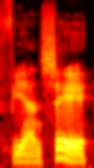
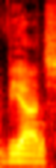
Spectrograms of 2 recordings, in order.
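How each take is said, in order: First: The word begins with an F sound. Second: The word begins with a V sound. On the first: The speaker calls it right. "I'll just try and say it with more of an F, and sure enough, there it is" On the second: The speaker calls it wrong. "I just gravitate to Viance. Like I don't know why. I just do it. I know it's wrong"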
